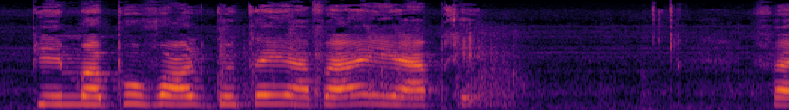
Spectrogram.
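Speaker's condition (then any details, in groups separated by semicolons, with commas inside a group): Ataxia; degenerative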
